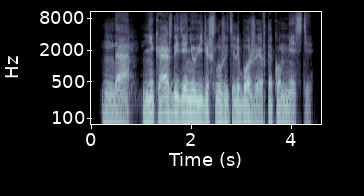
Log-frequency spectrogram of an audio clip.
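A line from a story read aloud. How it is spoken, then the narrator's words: Grumbling. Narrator (Russian): проворчал генерал Дридл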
